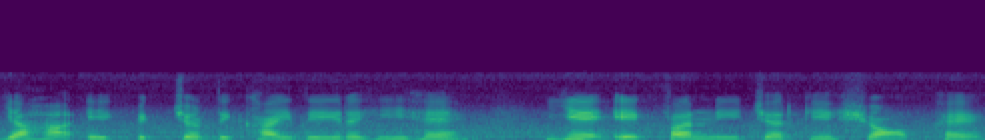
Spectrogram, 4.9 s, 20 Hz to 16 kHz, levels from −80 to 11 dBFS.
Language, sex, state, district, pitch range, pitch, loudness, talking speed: Hindi, male, Madhya Pradesh, Katni, 220-255 Hz, 230 Hz, -18 LUFS, 160 wpm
